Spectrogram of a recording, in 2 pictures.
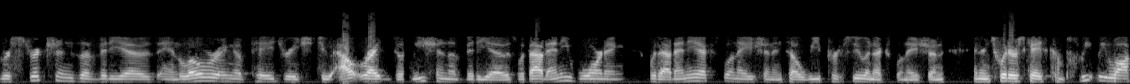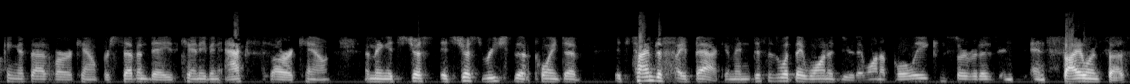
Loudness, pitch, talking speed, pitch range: -18 LUFS, 130 Hz, 200 wpm, 125-145 Hz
